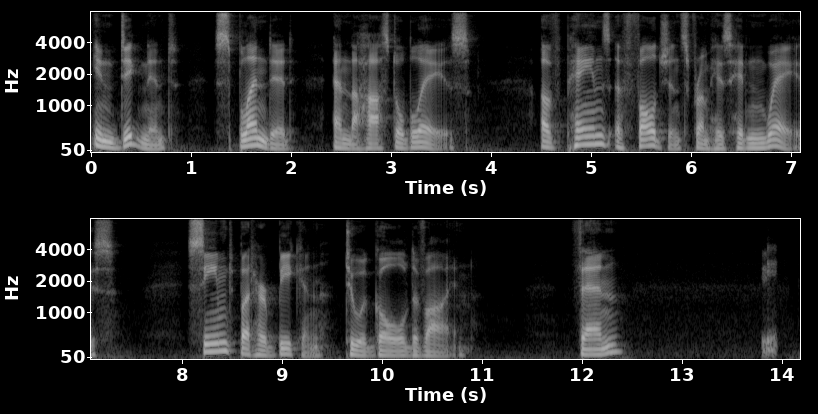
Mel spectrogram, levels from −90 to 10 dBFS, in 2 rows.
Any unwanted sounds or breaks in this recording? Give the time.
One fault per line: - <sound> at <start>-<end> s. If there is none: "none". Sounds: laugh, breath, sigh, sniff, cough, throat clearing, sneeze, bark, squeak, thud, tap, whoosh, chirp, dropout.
- laugh at 13.8-14.0 s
